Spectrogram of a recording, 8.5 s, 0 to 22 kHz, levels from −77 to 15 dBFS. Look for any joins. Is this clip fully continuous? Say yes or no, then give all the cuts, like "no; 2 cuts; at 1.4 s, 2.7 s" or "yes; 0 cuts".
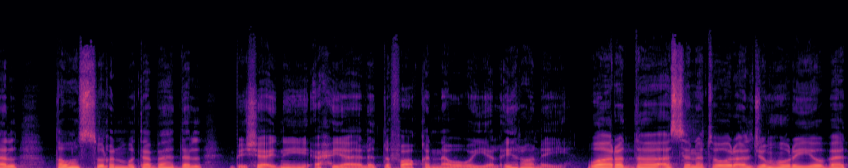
no; 2 cuts; at 1.1 s, 5.8 s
